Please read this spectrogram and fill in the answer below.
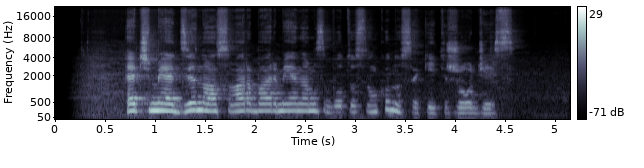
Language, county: Lithuanian, Panevėžys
